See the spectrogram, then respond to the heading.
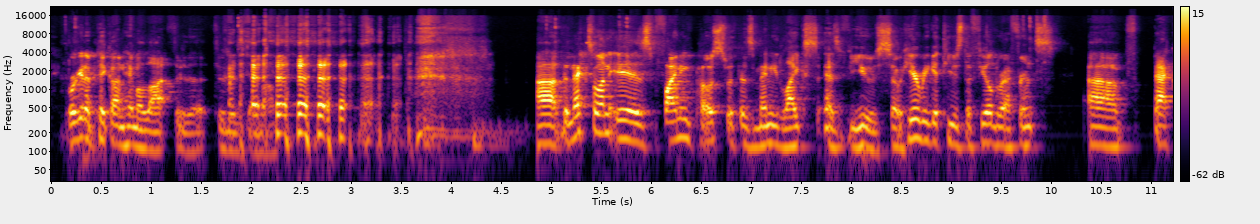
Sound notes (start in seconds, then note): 1.7 laughing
